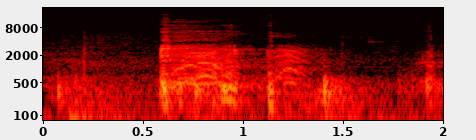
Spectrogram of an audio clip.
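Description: A few short, throaty bursts of a person's voice, like coughs, between about half a second and a second and a half in, with one more brief sound near the end.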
